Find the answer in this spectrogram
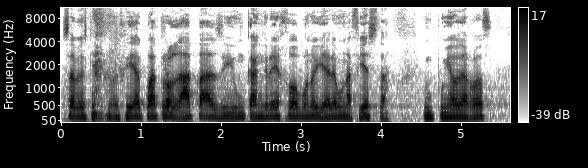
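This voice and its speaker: The speech moves at a fairly slow pace in a flat monotone. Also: man. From Mallorca. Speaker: painter; interviewee. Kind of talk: interview answer. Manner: rambling, hesitant. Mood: relaxed, reminiscing. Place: workshop. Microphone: lapel.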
